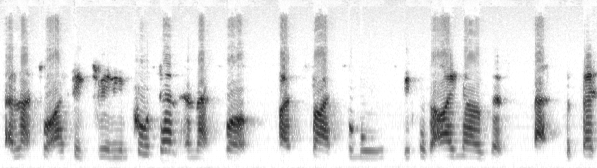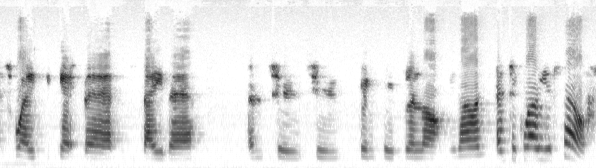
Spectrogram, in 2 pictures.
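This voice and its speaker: A woman's voice: low-pitched, normal speed. Effusive woman on a dull phone line. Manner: effusive, appreciative, repeats words for emphasis. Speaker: guest. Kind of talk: casual conversational interview. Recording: dull telephone call sound.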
